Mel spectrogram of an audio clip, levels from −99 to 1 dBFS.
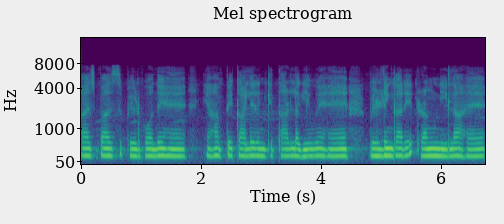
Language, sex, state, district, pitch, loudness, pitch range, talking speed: Hindi, female, Uttar Pradesh, Etah, 165 Hz, -26 LUFS, 165-170 Hz, 170 wpm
